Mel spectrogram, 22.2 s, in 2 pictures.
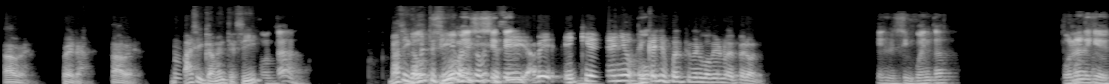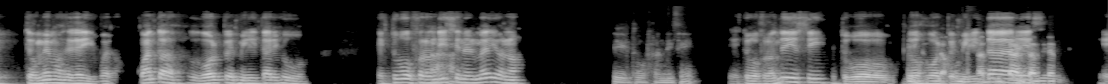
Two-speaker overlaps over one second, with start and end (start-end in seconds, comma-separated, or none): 4.0-5.3, 20.1-21.6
